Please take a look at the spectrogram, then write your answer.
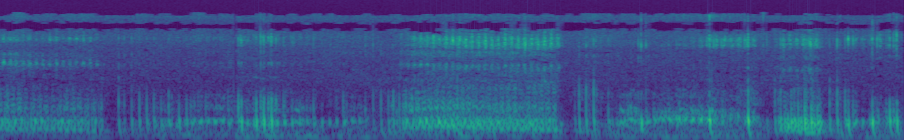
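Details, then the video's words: Oreo, a pet cat, purring close up: a dense low rumble rising and falling with each breath, broken by soft clicks and rustles. "Sounds of Oreo"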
